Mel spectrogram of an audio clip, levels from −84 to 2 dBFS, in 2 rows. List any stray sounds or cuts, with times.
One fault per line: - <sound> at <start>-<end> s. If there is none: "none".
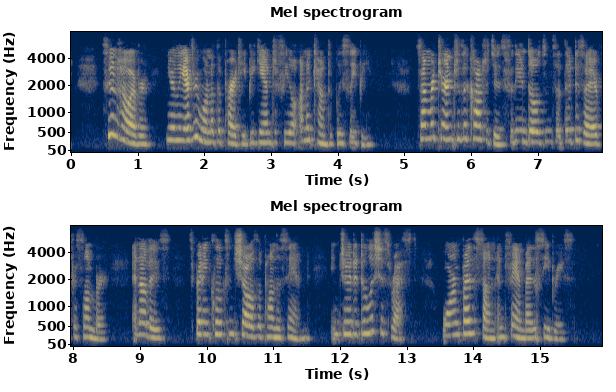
none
